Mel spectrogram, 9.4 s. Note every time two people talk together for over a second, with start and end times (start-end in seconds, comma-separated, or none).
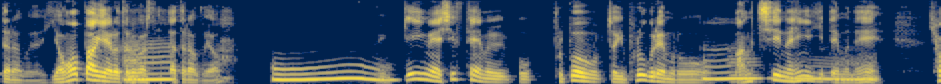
7.0-8.3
